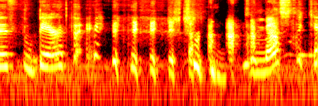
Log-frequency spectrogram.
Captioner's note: laughing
